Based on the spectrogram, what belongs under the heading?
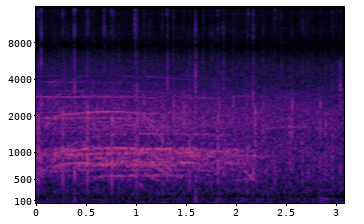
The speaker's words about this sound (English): Give my spotter a round of applause. He did a good job.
